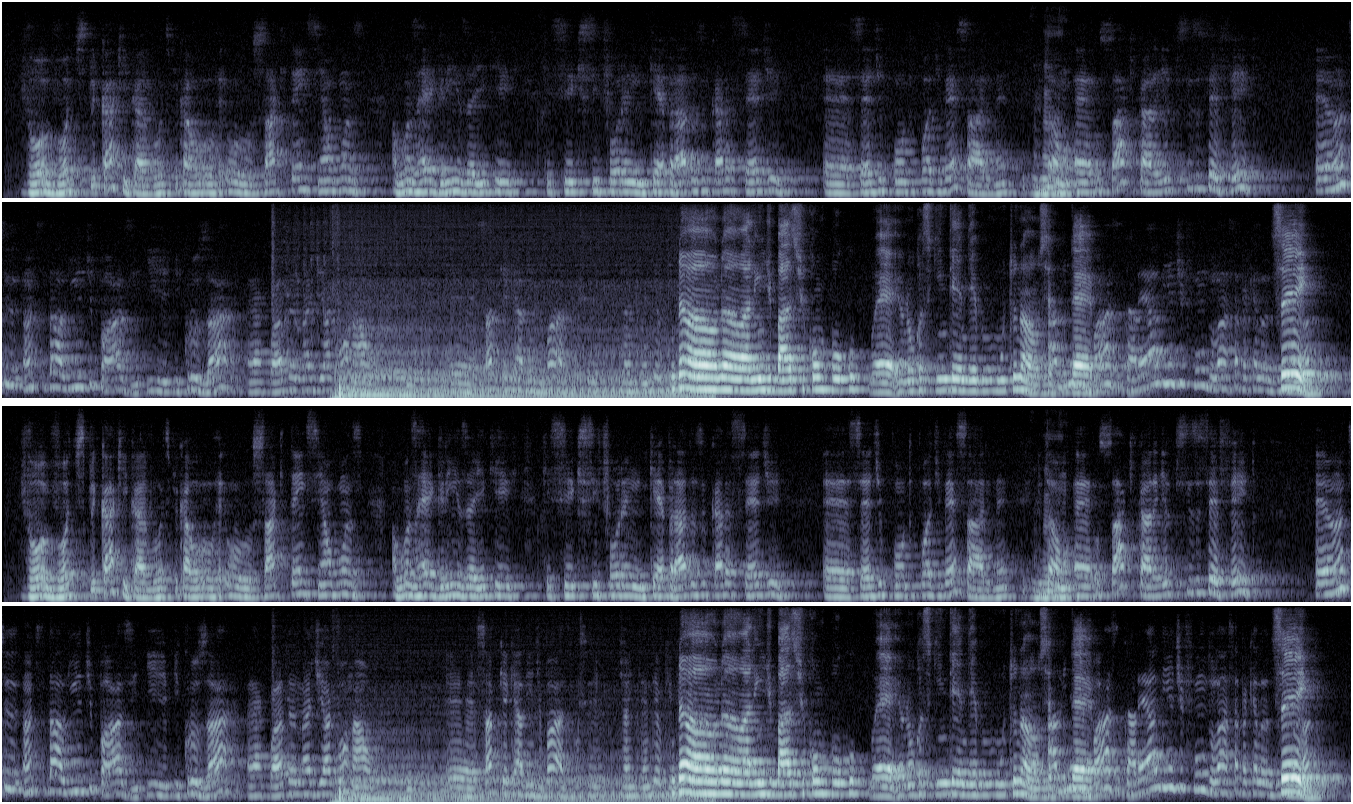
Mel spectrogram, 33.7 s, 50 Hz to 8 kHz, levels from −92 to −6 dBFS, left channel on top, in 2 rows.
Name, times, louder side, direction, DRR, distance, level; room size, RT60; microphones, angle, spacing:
voice 1, 0.2-4.5 4.9-6.4 6.8-9.8 10.3-12.6 12.9-15.6 16.4-21.6 22.4-25.5 29.9-33.4, right 2 dB, 50° right, 5 dB, 0.9 m, -35 dB
voice 2, 12.9-13.3 21.9-22.0 22.3-22.4 25.2-30.5 32.8-33.3, left 1 dB, 5° left, 6 dB, 0.8 m, -25 dB
sound 1, 20.2-25.8, left 3 dB, 30° left, 0.4 m, -36 dB
26.5 x 9.1 x 2.9 m, 1.3 s
head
